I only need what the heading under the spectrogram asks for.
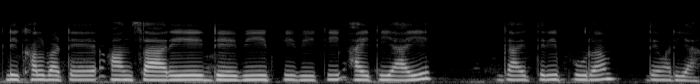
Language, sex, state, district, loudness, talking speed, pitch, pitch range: Bhojpuri, female, Uttar Pradesh, Deoria, -24 LUFS, 60 wpm, 210 Hz, 200-220 Hz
